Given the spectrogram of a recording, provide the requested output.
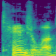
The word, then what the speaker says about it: Tangela: Tangela, pronounced Tangela in humans, like the name Angela, is around since 1956, running well over 100 for a good chunk of the 70s and 80s.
